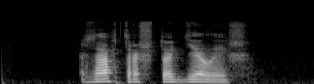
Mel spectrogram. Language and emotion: Russian, neutral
